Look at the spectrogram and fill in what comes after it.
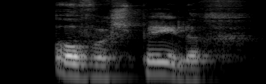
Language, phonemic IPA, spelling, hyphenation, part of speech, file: Dutch, /ˌoː.vərˈspeː.ləx/, overspelig, over‧spe‧lig, adjective, Nl-overspelig.ogg
- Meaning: adulterous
